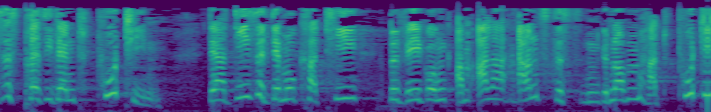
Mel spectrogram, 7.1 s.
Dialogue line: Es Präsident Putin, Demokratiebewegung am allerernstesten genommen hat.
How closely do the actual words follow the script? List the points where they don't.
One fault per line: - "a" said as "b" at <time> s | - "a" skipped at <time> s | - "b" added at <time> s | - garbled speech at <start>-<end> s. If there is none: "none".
- "ist" added at 0.1 s
- "der diese" added at 2.1 s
